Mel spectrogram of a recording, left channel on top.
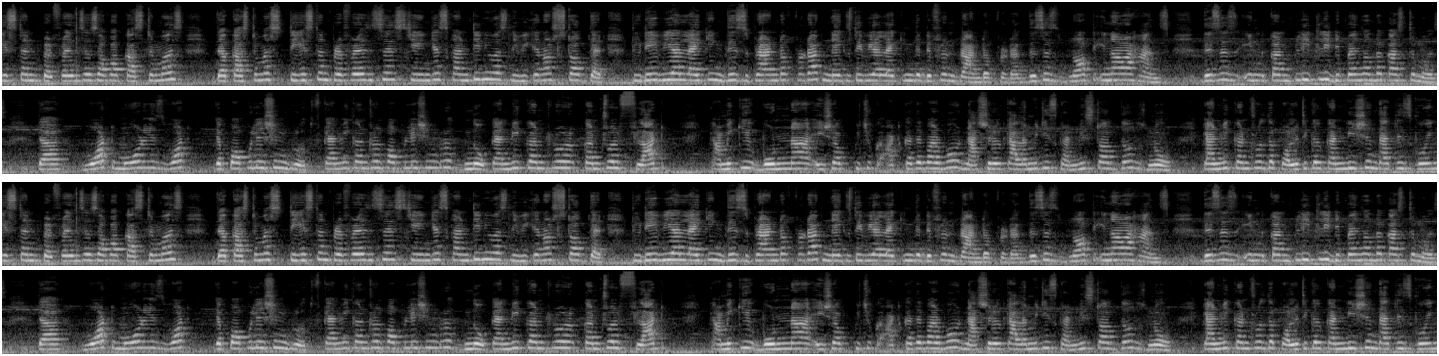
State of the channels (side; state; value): both; identical; correlation 1.00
